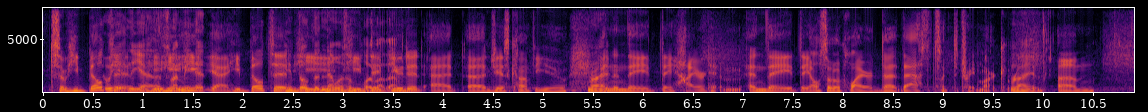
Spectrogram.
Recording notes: recorded at Node Interactive 2016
